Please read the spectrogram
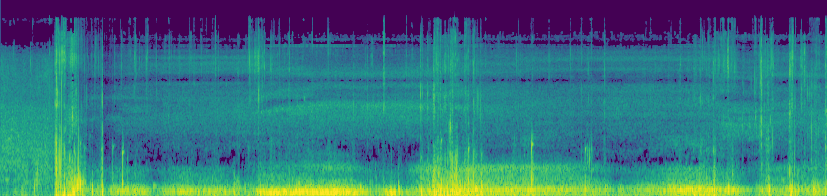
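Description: Muffled underwater sound from a submerged camera: a sudden burst about a second in as it goes under, then low rushing surges of moving water that swell and fade several times, with scattered small clicks and bubbles.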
